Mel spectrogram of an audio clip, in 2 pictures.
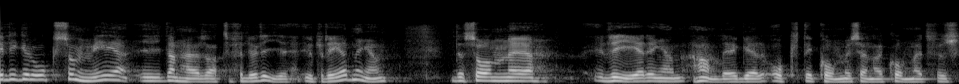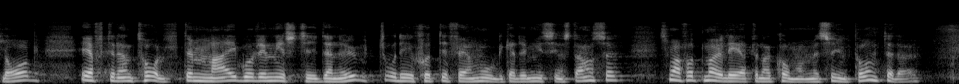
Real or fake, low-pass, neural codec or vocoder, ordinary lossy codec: fake; 7.2 kHz; autoencoder, 48 kHz, 32 numbers a frame, DAC-VAE, trained on Japanese speech; none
